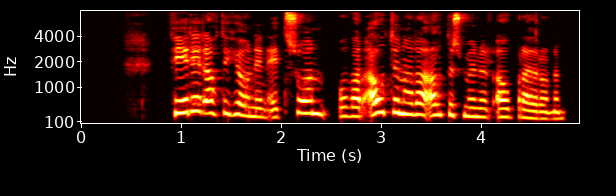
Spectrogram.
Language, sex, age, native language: Icelandic, female, 40-49, Icelandic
